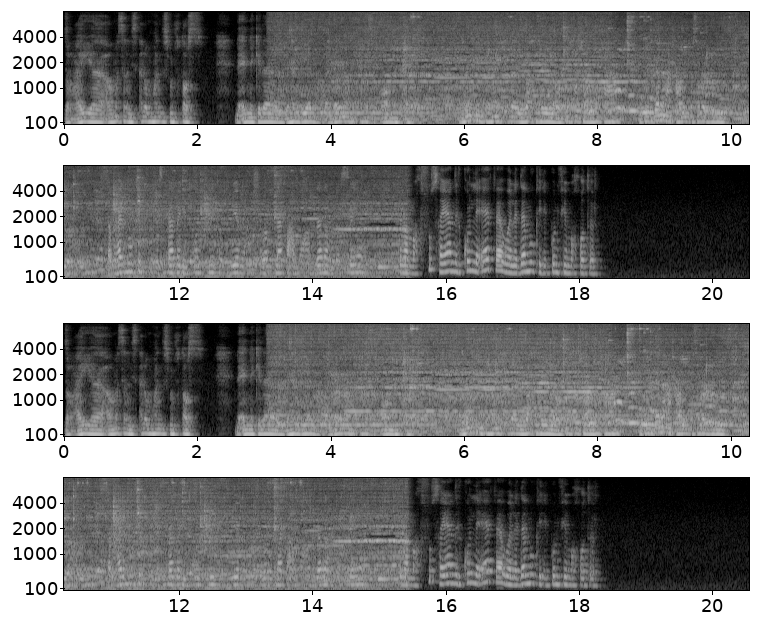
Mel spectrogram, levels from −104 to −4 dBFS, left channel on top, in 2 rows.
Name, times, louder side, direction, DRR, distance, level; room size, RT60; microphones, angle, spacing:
voice 1, 0.0-5.2 5.6-9.9, equal, 20° left, 0.6 m, -39 dB
sound 1, 3.0-15.4, right 2 dB, 20° right, 0.4 m, -41 dB
sound 2, 4.7-5.3 6.1-7.0 7.7-9.3 10.1-10.9 11.6-12.6 13.3-14.1, right 11 dB, 90° right, 0.4 m, -42 dB
voice 2, 10.9-14.8 15.3-18.2, left 2 dB, 75° left, 0.6 m, -43 dB
3.4 x 2.0 x 3.4 m
head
